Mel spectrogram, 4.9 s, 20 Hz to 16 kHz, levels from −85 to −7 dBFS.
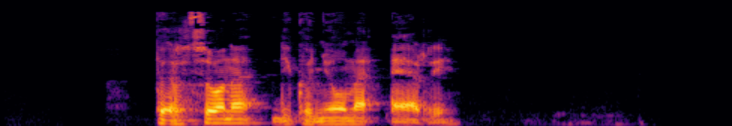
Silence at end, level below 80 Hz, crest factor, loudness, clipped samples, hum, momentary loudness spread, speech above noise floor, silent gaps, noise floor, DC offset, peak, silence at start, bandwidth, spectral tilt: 1.85 s; -46 dBFS; 20 dB; -19 LUFS; under 0.1%; none; 11 LU; over 72 dB; none; under -90 dBFS; under 0.1%; -2 dBFS; 1.05 s; 11.5 kHz; -5.5 dB/octave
